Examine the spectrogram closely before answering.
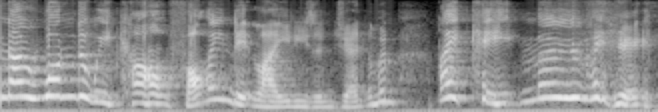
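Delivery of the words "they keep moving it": put-on exasperated Cornish accent, higher and louder. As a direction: cry it out in a hammed Cornish accent. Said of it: "Yeah, great Cornish accent".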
